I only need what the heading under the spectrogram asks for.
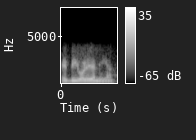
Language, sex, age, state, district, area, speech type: Punjabi, male, 18-30, Punjab, Pathankot, urban, conversation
